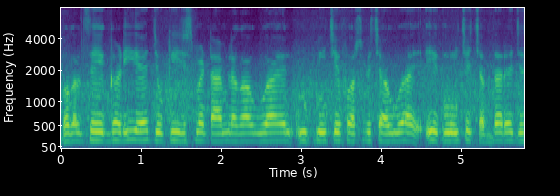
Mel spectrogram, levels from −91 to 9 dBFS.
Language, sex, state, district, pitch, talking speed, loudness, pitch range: Hindi, female, Uttar Pradesh, Deoria, 180 Hz, 225 wpm, -12 LUFS, 175-185 Hz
